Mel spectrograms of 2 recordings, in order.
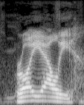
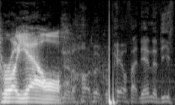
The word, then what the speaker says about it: Royale: call so who cares if it's silent nobody's pronounced it with the need though royally that's what it that's what you're pronouncing your reality it's Royale dude it was looking so well they were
